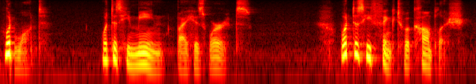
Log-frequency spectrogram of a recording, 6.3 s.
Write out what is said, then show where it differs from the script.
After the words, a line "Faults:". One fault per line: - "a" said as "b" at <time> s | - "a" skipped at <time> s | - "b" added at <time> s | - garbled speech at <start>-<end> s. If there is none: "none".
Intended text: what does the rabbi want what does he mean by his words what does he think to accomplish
what want what does he mean by his words what does he think to accomplish
Faults:
- "does the rabbi" skipped at 0.2 s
